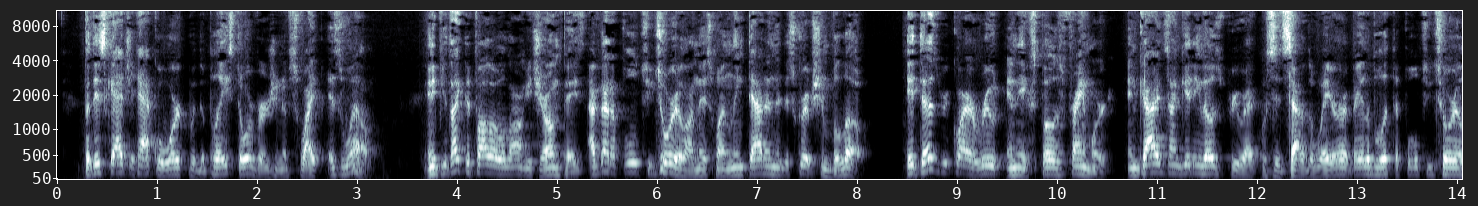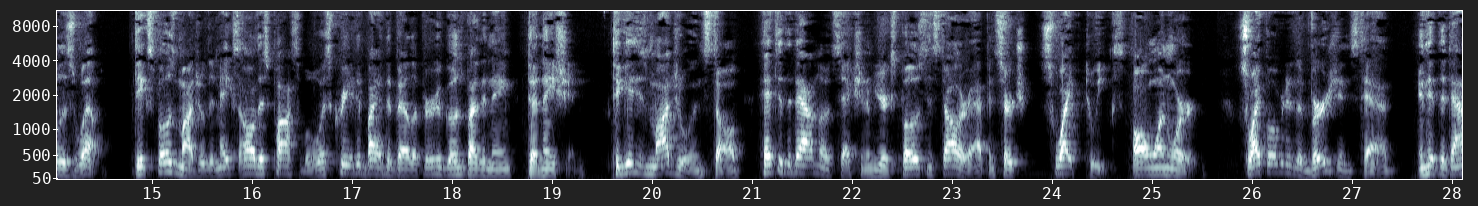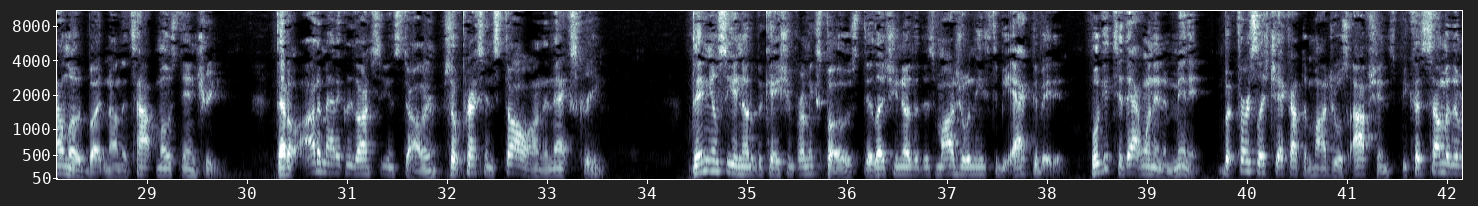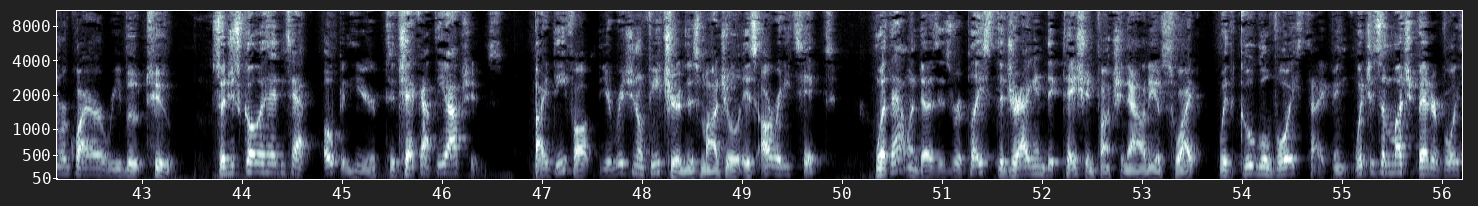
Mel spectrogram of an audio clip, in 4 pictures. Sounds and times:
Speech: 0:00.3 - 0:33.6, 0:34.4 - 0:56.2.

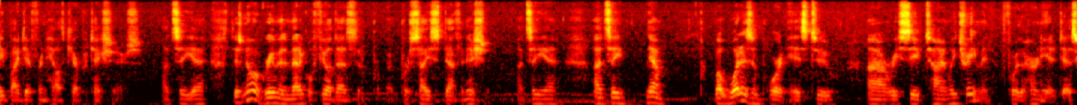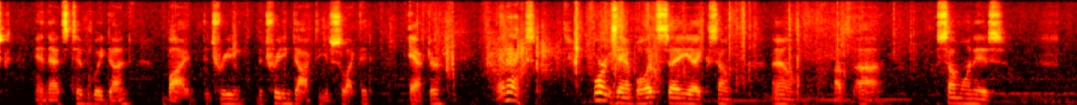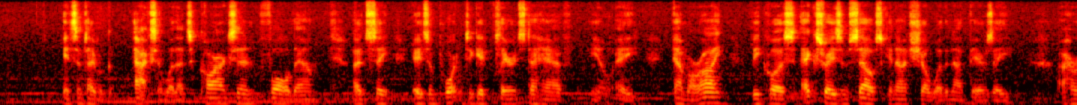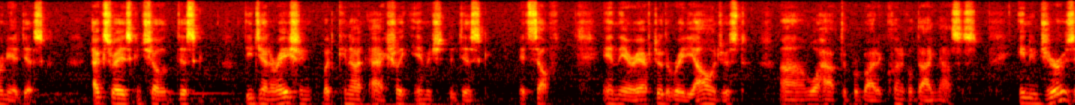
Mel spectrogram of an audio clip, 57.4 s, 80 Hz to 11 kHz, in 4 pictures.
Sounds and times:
Speech: 0:00.0 - 0:08.9, 0:09.5 - 0:26.2, 0:26.8 - 0:27.8, 0:29.6 - 0:42.2, 0:42.8 - 0:45.8, 0:46.4 - 0:57.4.

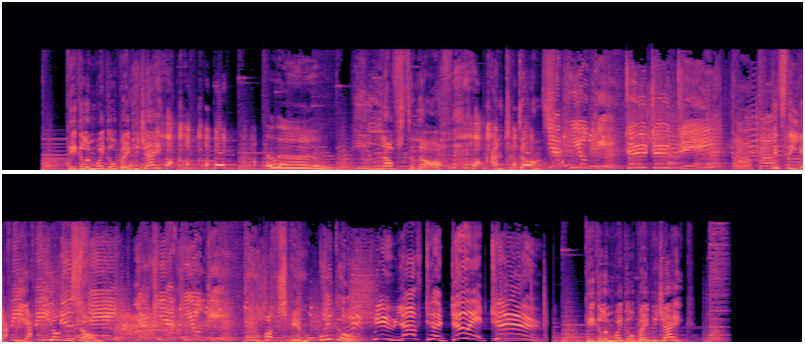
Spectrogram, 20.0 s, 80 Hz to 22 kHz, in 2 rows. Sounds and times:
Music: 0:00.5 - 0:14.8, 0:16.9 - 0:19.1
Speech: 0:13.1 - 0:18.7.

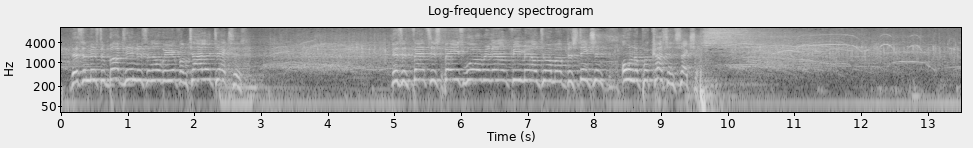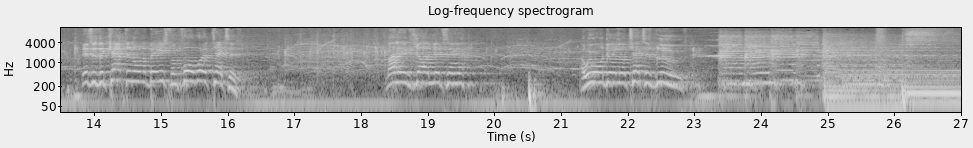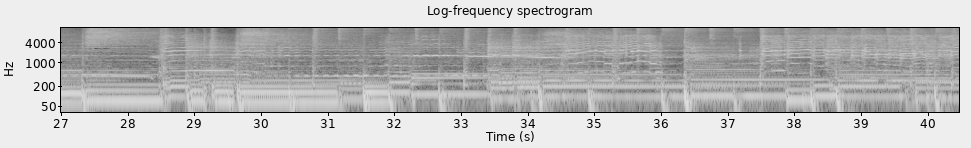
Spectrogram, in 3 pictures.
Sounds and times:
Speech: 0:00.2 - 0:02.9, 0:05.0 - 0:09.8, 0:13.8 - 0:16.3, 0:18.4 - 0:19.8, 0:21.3 - 0:23.0
Blues: 0:16.4 - 0:40.4.

